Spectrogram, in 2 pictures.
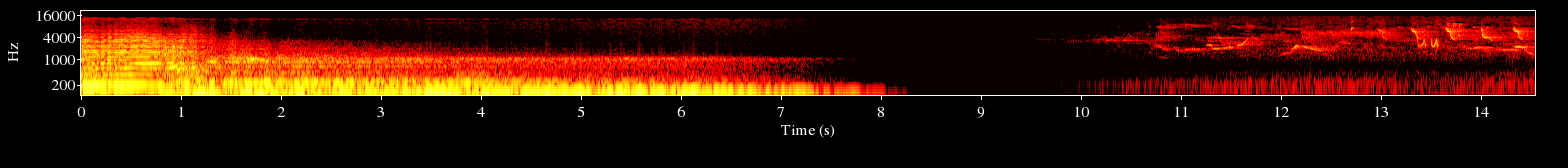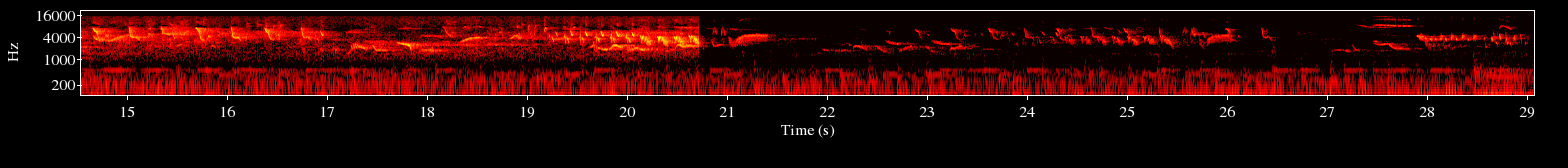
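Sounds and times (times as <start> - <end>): birds chirping and trilling: 0.0 - 2.5, 9.5 - 29.0.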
